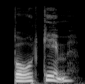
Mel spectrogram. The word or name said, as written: bortgemt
